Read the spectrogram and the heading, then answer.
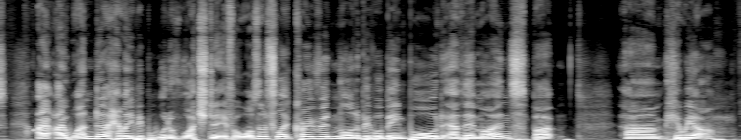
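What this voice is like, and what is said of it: Talking really fast, rushed. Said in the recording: “this feels like I'm talking really fast ... I'm rushing the fuck through it”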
